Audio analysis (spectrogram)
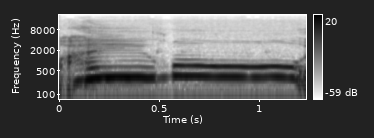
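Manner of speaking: very high, long-drawn mourning wail; imitated wailing. Family at the hospital deathbed, imitated high wail. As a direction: act out a drawn-out cry of grief. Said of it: "이러면 울면서".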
